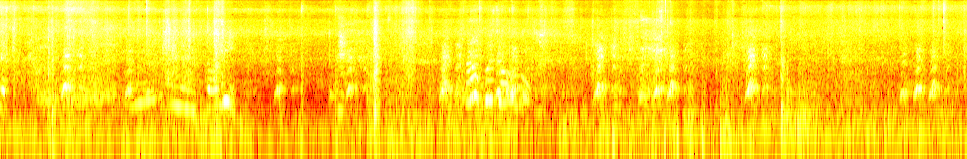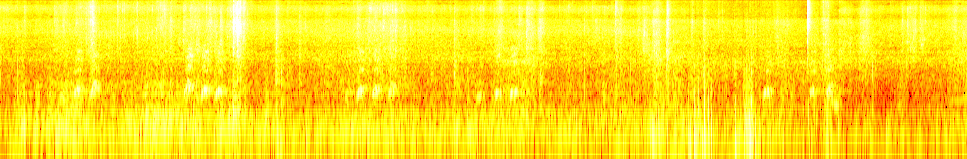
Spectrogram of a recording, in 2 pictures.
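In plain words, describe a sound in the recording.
Cabbage leaves crackle and snap as they are torn off by hand.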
